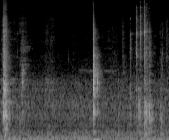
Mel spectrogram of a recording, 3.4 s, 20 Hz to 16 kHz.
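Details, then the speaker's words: 1976 Toyota Celica RA23 engine after years of storage, plugs removed, turned slowly by hand: three soft, separate puffs of air rush out of the spark plug holes with no scraping or binding, so it turns freely. Normal compression puffs with plugs out. "Alright, that was it. That was kind of that frog sound. That's basically air rushing out through the spark plug hole."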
